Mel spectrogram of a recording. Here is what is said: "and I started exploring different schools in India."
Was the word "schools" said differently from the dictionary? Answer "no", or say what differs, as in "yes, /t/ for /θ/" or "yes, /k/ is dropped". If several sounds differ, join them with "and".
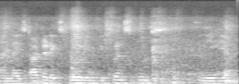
yes, /s/ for /z/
